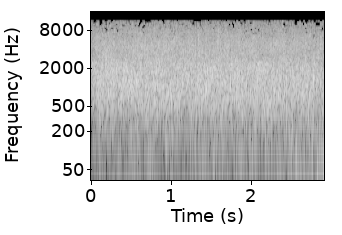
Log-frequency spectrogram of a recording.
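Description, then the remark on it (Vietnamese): Steady, dense applause from a sizable audience, many hands clapping at once in a continuous wash of sound that holds at an even, fairly loud level throughout, with no voices. “Xin cho một tràng pháo tay để tri ân tất cả.”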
